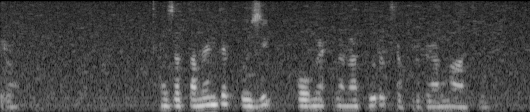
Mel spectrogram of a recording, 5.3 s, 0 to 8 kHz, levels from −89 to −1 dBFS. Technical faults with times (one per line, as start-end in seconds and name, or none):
0.00-5.30 noise suppressor artifacts
0.01-0.21 speech cut by the noise suppressor
1.52-1.92 speech cut by the noise suppressor
2.19-4.92 speech cut by the noise suppressor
